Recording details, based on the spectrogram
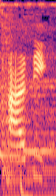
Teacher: bunyi I dengan ciri-ciri agak tinggi, tak bulat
